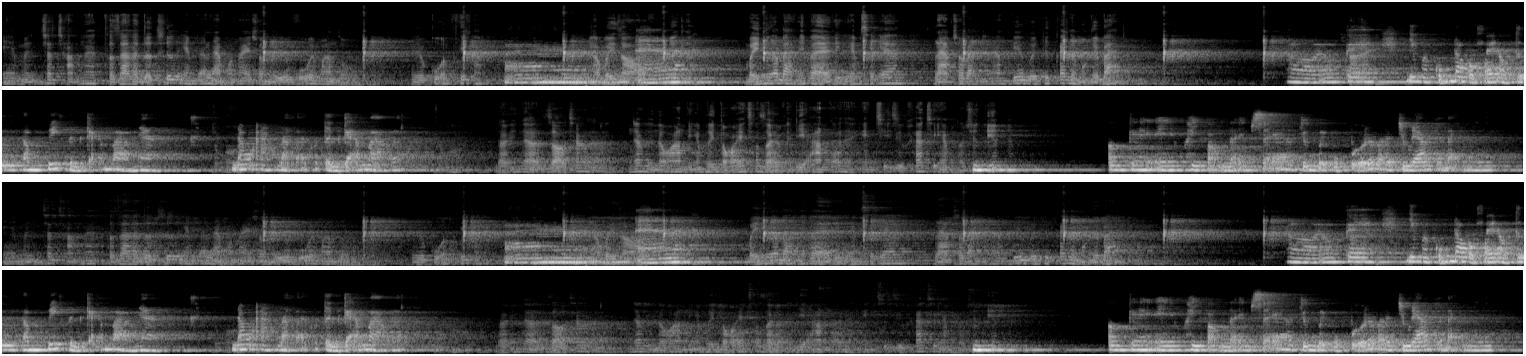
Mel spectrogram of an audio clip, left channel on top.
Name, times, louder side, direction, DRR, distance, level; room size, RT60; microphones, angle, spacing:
voice 1, 0.0-3.7 4.1-4.9 5.9-6.9 7.4-9.0 9.3-11.2 13.5-13.8 17.3-17.6 19.5-19.9 20.2-25.2 27.3-27.9, left 3 dB, 60° left, 7 dB, 0.6 m, -31 dB
sound 1, 1.7-13.0, left 2 dB, 15° left, 0.7 m, -34 dB
voice 2, 5.0-6.9 12.8-16.8 17.1-17.2 17.5-19.3 24.9-25.3 26.3-30.1, right 1 dB, 5° right, 5 dB, 0.3 m, -17 dB
13.5 x 7.6 x 5.4 m, 2.5 s
head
